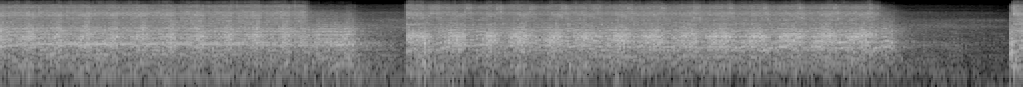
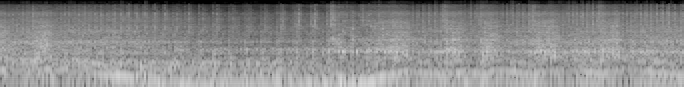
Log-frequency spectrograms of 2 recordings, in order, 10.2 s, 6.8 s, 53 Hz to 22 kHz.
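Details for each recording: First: 1951/52 Buick Super abandoned 40+ years, first start attempt on brake clean after oiling distributor: starter cranking about three beats a second with hollow uneven compression rhythm; owners suspect a couple of intake valves stuck open, not sealing. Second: 1951/52 Buick Super straight-eight, abandoned for 40+ years, idling on restart: it settles into an even, steady idle with all eight cylinders firing and no miss or stumble.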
